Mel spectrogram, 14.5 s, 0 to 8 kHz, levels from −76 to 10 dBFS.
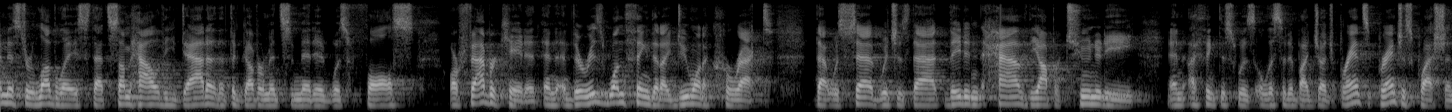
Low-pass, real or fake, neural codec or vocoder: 7.2 kHz; real; none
